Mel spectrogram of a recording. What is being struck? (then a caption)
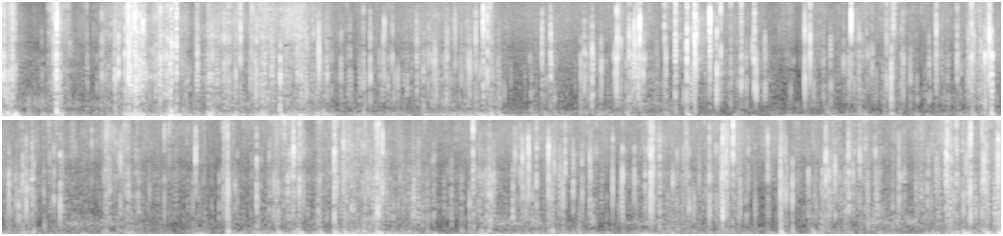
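Plastic bag of cotton wool. A plastic package of cotton wool is squeezed between the palms and crinkled close to the mic. Continuous crackling, crunching plastic is heard for the whole clip, with sharp bright snaps over a soft, low rustling body.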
